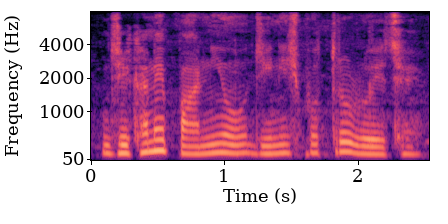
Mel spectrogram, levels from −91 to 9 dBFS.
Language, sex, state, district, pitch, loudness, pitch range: Bengali, male, West Bengal, Alipurduar, 165 Hz, -16 LUFS, 155-175 Hz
